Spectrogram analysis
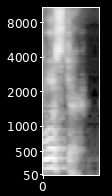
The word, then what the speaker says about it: Worcester: accent came out there oyster is how you say that correctly worcester yeah yeah yeah that's the new that's the new england thing it's worcester okay i never would have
